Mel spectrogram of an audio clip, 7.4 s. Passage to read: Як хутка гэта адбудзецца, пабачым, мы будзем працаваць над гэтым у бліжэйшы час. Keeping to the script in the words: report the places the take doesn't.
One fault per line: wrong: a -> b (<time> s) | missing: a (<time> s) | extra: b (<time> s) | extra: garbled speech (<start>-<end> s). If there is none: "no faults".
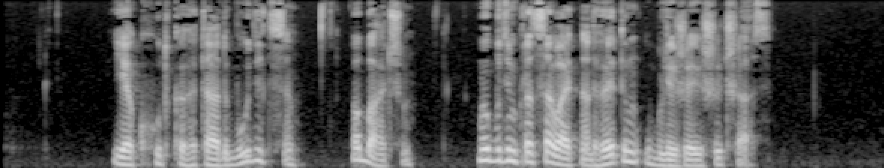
no faults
